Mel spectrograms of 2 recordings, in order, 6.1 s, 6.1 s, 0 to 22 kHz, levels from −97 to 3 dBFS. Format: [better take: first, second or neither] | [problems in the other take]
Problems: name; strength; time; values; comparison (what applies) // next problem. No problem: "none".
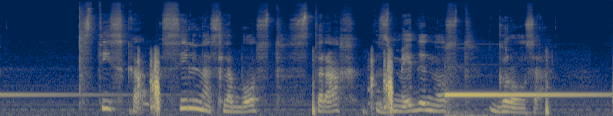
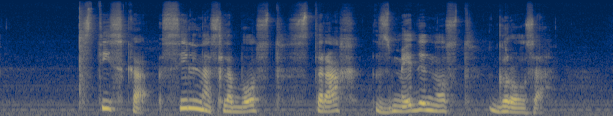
second | background sound (Keyboard (musical) + Telephone); 5 dB above the speech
